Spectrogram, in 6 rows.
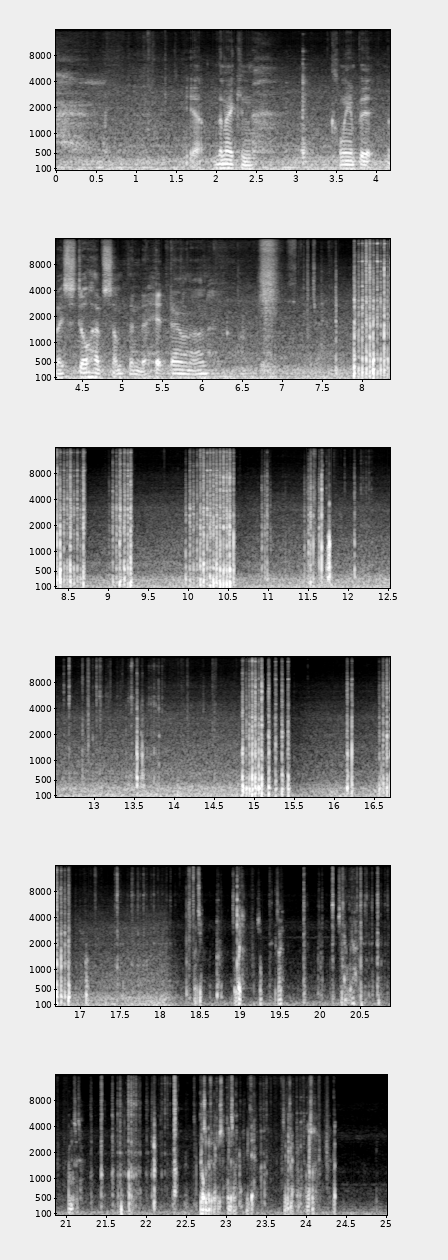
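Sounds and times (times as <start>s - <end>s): quick clicks: 7.3s - 9.4s, 10.0s - 15.5s
hand tool scraping wood: 9.9s - 13.9s.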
